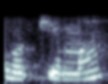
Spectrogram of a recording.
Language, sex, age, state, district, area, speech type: Tamil, female, 45-60, Tamil Nadu, Tiruvarur, rural, conversation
